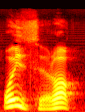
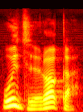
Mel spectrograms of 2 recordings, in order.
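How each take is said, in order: First: The word ends on a bare 'k' consonant. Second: The word ends with an open 'a' vowel. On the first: The reader stops at this point. "থামলে লাস্টের করে সাকিন হয়ে যাবে" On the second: The reading continues without stopping. "কাবজাবর কা"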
